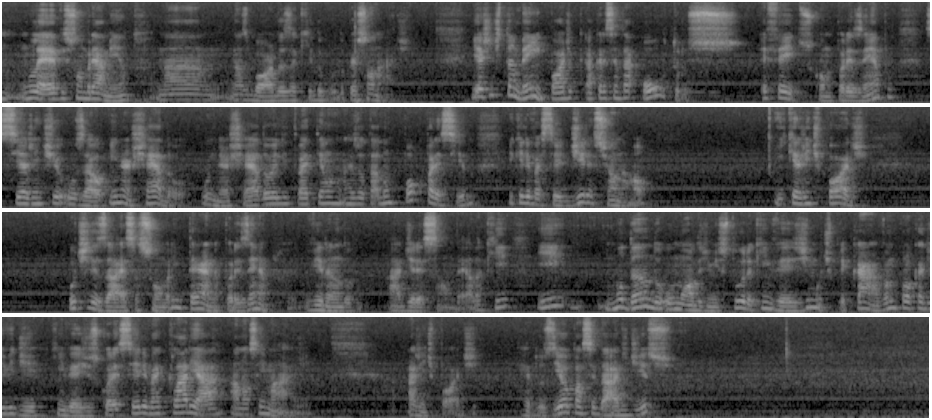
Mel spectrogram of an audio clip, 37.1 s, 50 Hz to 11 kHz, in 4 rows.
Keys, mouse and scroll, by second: 0.9-5.5 scroll up 1, 10.3 click, 18.6-19.9 drag, 26.5-27.9 drag, 31.9-33.5 drag, 36.8-37.1 drag.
